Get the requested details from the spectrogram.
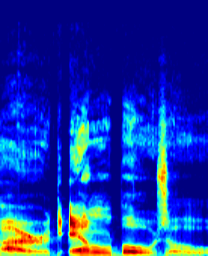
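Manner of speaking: booming, very loud, put-on pirate accent. Retelling what gets said in-game when someone dies: pirate accent. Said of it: "saying modern slang in a pirate accent".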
